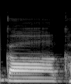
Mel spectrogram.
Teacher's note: कंठ से आवाज आती है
